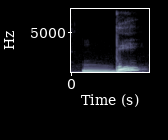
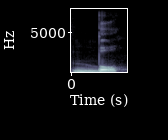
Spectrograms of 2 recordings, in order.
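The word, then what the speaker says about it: beaux: plural version and it's Bo okay so you put this x at the end but then you don't pronounce it so it's Bo all right B b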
